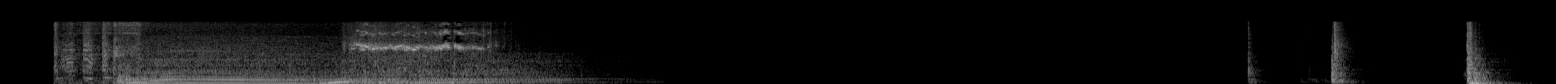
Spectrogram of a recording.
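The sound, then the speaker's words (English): A car engine cranks and runs for about six seconds with a rough, wavering roar, then cuts to silence, followed by a few short, sharp door thuds spaced a second or so apart. “Hey, Mom, can I borrow the car tonight?”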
